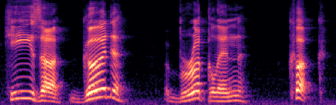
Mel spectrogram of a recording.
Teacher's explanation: Because of my B and the R there, my lips go out forward, so I want you to be very careful not to carry that lip forward motion with your lips into making a long oo sound.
